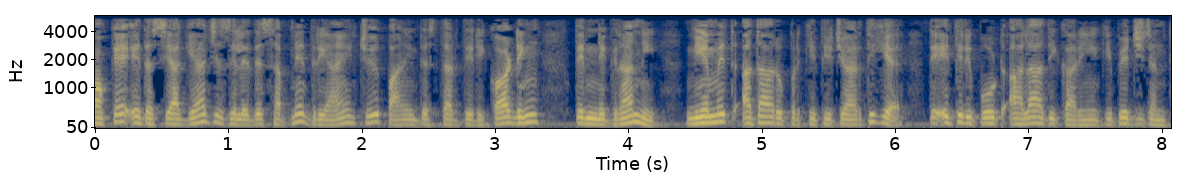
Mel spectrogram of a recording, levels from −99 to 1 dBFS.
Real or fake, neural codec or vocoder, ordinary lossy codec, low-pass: real; none; none; 5.4 kHz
